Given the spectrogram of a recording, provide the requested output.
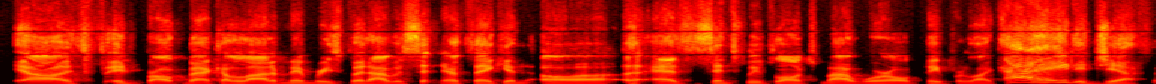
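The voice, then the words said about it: Twangy accent. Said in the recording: “That accent, which I still have, obviously... the twangy accent”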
